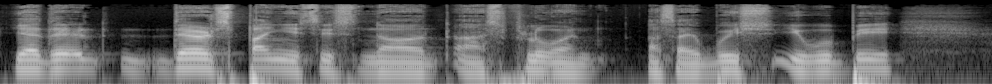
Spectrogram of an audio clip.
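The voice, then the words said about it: Strong Spanish-speaker's accent in English. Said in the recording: “my English, you know, I have a strong accent”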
